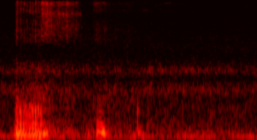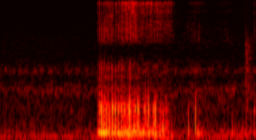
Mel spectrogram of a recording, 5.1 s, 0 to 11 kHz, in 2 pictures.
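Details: Sam, a Pomeranian, snoring somewhat loudly on 31 July 2015: two rough, rasping snore breaths about three seconds apart, each lasting under a second, over a steady low electrical hum.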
